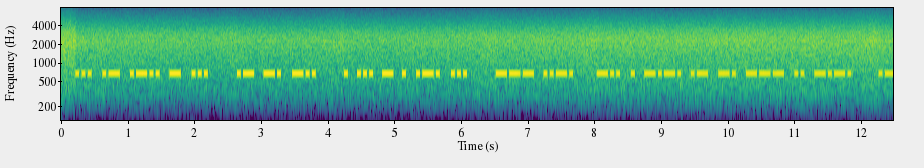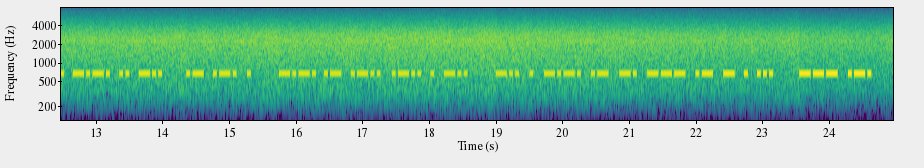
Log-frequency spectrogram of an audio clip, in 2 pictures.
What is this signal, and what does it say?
Morse code, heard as a keyed tone, hand-sent with a paddle, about 26 wpm, 690 Hz, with radio static. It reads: SALTS AND ESTERS OF DECANOIC ACID ARE CALLED DECANOATES OR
